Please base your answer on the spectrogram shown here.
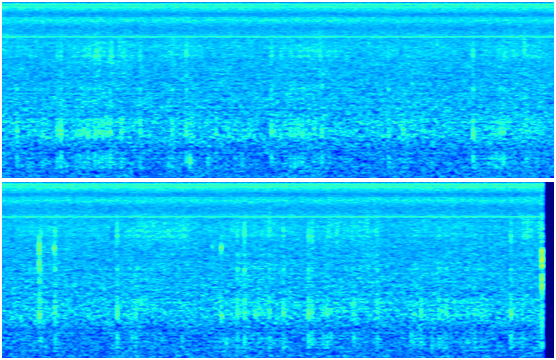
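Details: Quiet, steady purring from a cat, a faint grainy rumble pulsing without pause for the whole stretch over a constant background hiss.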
